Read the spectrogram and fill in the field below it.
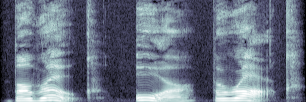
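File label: "baroque", English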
